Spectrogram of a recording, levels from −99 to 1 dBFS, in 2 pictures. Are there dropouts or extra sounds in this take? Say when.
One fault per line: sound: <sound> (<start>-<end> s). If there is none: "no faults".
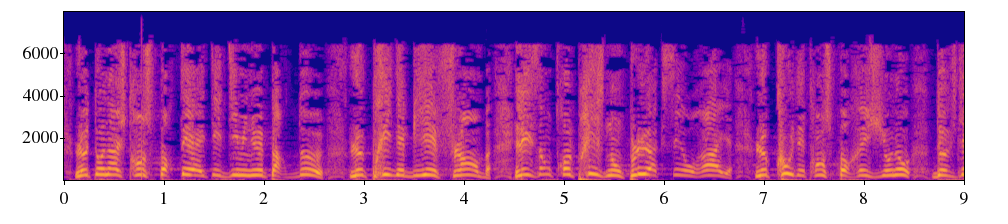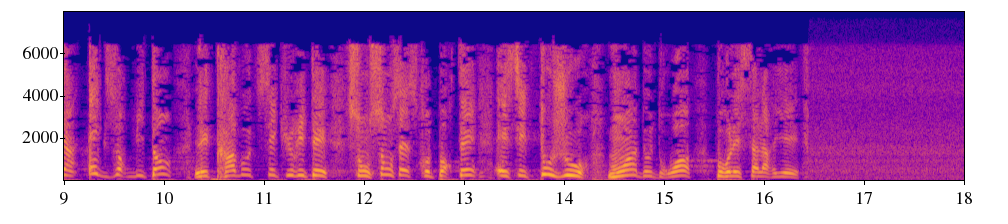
no faults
